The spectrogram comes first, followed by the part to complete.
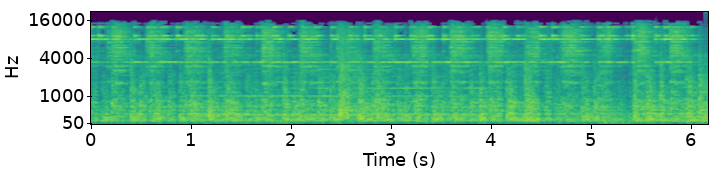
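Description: Bells ringing with steady, fast percussion, about four strokes a second, in music.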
